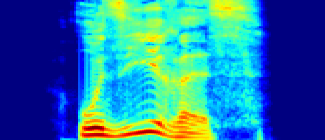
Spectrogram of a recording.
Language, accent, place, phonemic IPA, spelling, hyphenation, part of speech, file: German, Germany, Berlin, /oˈziːʁɪs/, Osiris, Osi‧ris, proper noun, De-Osiris.ogg
- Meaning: Osiris (the Egyptian god of the dead and of the underworld)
